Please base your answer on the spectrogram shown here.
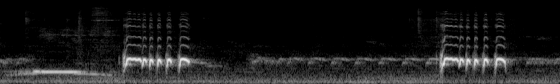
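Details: Local wild-type zebra dove (perkutut lokal) song meant to entice other doves to sing: a lower drawn coo, then two rapid bursts of about six clipped notes, with a distant dove trilling softly between them.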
